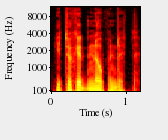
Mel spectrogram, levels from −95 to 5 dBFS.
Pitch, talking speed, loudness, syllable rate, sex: 95 Hz, 300 wpm, -19 LUFS, 8.5 syllables/s, male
